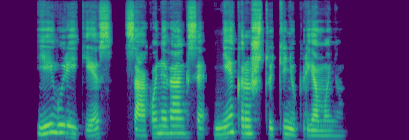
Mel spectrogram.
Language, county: Lithuanian, Vilnius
